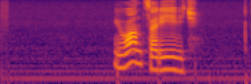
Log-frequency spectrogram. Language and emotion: Russian, sad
